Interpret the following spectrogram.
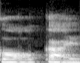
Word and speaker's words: ก ไก่: เสียง ว่า ลัย า ก ไก่ นะ คะ จะ อ่าน ออก เสียง ว่า กอ ค่ะ เผด็จ อ่าน ตาม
